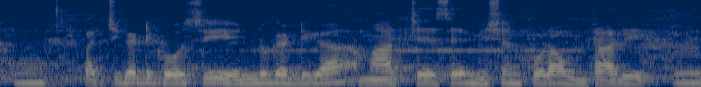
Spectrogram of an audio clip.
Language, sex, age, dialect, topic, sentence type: Telugu, male, 31-35, Utterandhra, agriculture, statement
